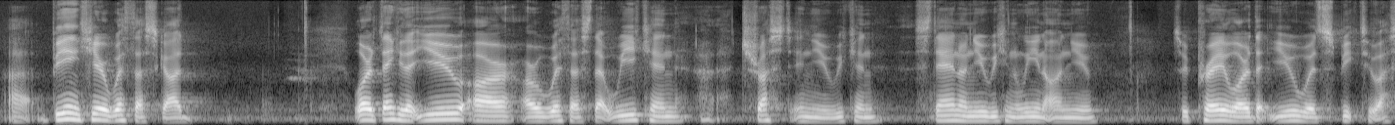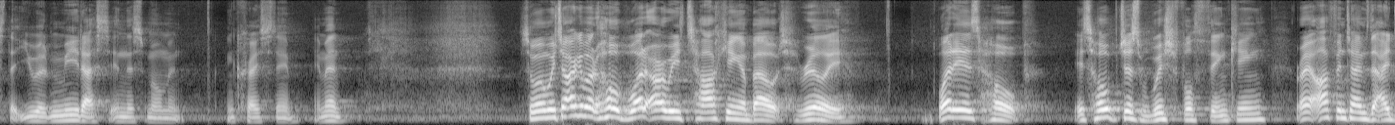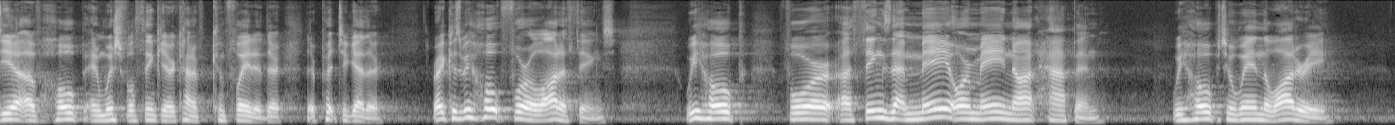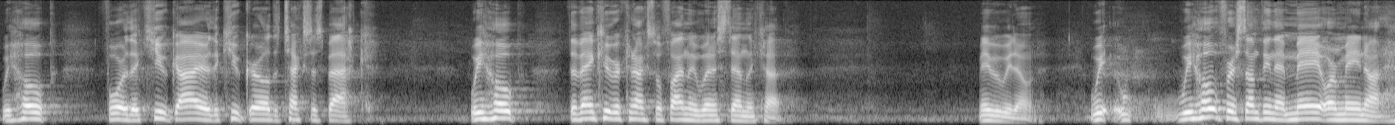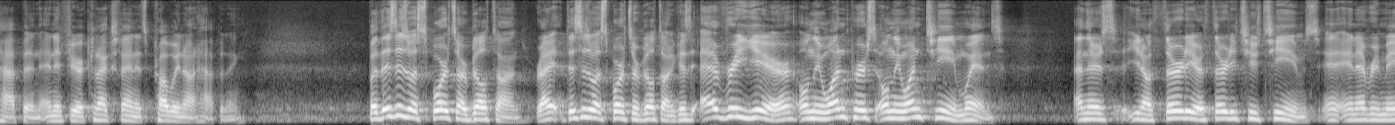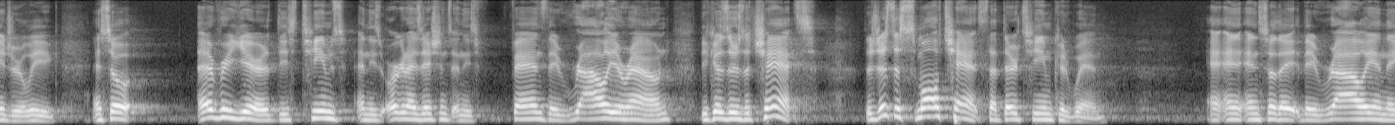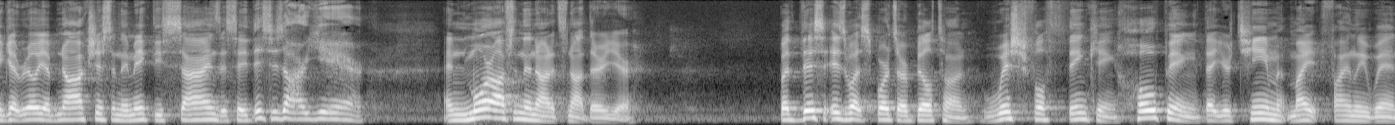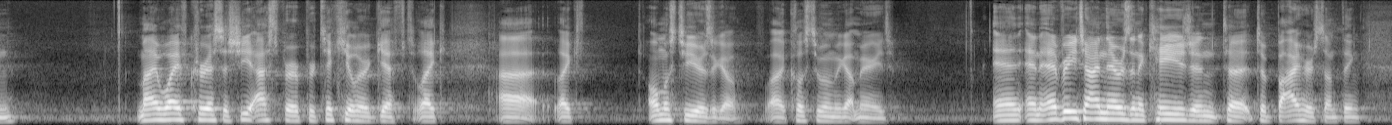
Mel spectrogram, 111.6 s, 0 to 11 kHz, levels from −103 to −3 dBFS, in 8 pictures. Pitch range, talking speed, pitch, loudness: 135-190 Hz, 170 wpm, 160 Hz, -14 LUFS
